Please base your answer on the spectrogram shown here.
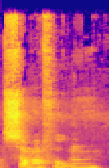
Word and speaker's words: Sommerfuglen: I'm having a hard time pronouncing it. It's called Sommerfuglen and it means butterfly.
